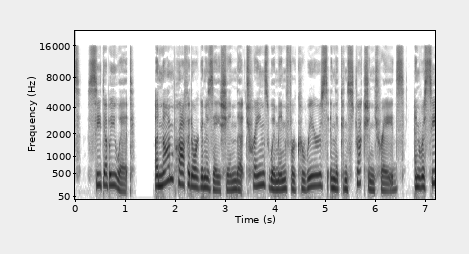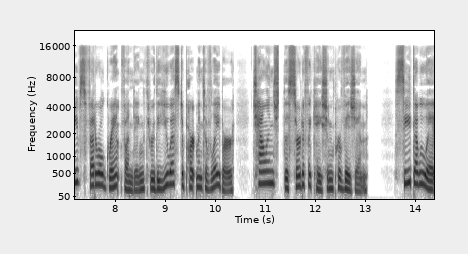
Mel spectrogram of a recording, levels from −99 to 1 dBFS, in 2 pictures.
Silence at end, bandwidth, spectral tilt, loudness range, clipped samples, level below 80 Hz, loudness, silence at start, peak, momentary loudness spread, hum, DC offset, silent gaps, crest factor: 0 s; 16.5 kHz; -5 dB/octave; 2 LU; under 0.1%; -62 dBFS; -21 LUFS; 0 s; -6 dBFS; 8 LU; none; under 0.1%; none; 16 dB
